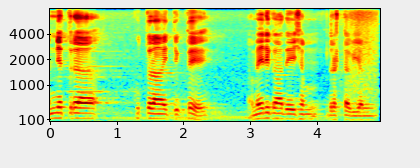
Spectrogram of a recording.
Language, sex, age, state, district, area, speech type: Sanskrit, male, 30-45, Karnataka, Dakshina Kannada, rural, spontaneous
